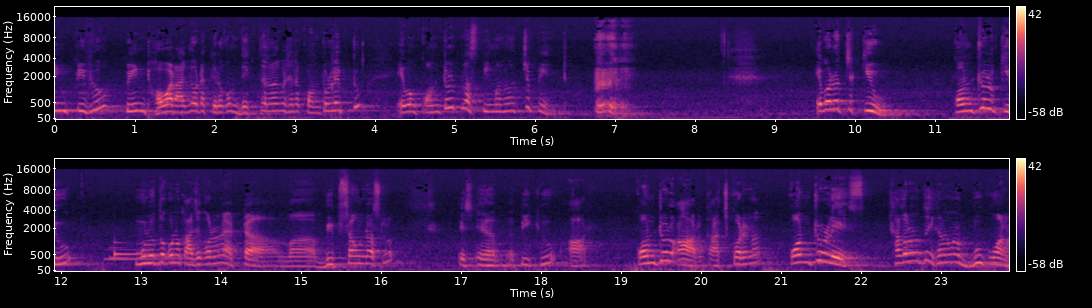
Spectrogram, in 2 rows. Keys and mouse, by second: 1.6 typing, 11.9 typing, 12.3 ctrl+q, 21.7 click, 21.7 typing.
